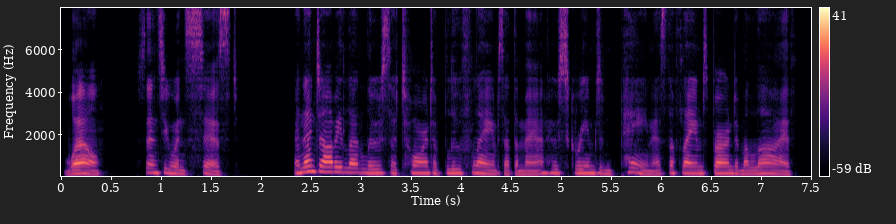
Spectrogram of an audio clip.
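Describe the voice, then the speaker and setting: A woman narrating a fan fiction audiobook in a low, steady voice. Her delivery is even and measured. The sound is close and dry, with no room echo. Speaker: podfic reader.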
